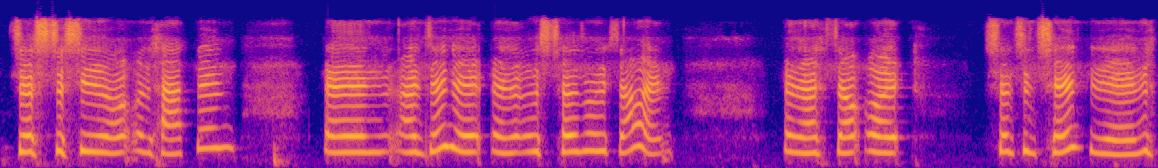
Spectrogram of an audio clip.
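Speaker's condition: Tracheostomy; congenital cystic hygroma of head and neck, cysts in airway and esophagus

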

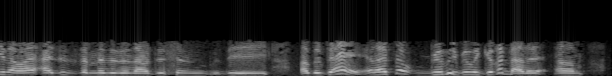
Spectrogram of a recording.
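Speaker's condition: Cerebral palsy, mild; mildly affects speech

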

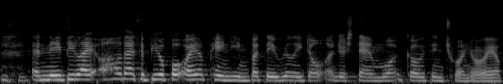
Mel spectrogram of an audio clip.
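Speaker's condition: Born deaf, cochlear implant

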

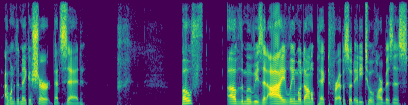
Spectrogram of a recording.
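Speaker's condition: No condition

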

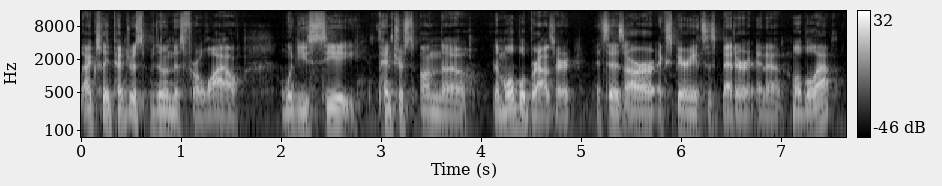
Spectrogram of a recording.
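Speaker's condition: No condition

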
